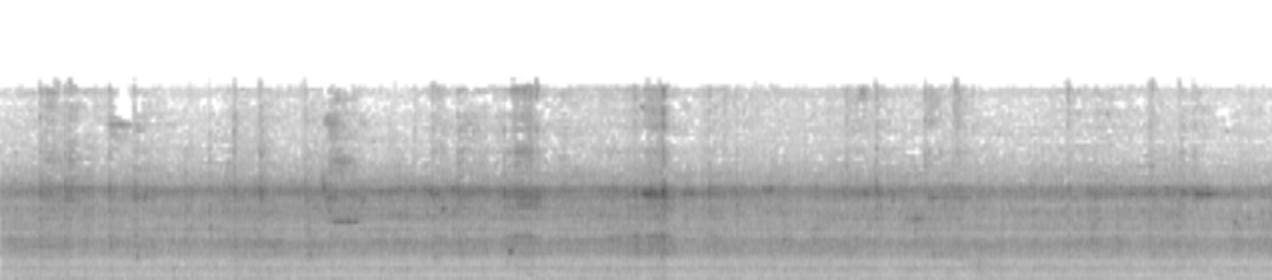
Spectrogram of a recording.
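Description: A train of open coal wagons rolling past on station tracks: steady running noise of steel wheels on the rails.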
